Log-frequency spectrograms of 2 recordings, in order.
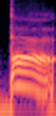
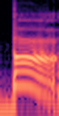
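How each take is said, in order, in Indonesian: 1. Vokalnya dibuka secukupnya. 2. Vokalnya dibuka secukupnya.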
